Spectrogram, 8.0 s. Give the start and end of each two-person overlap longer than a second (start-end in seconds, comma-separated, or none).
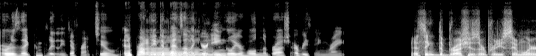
2.1-3.4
